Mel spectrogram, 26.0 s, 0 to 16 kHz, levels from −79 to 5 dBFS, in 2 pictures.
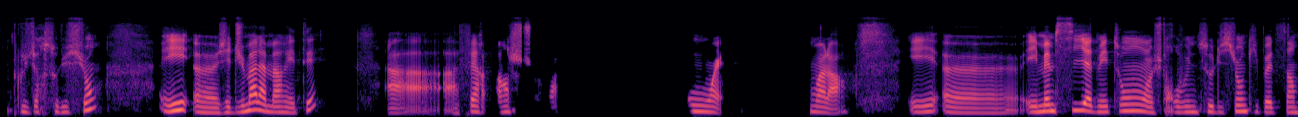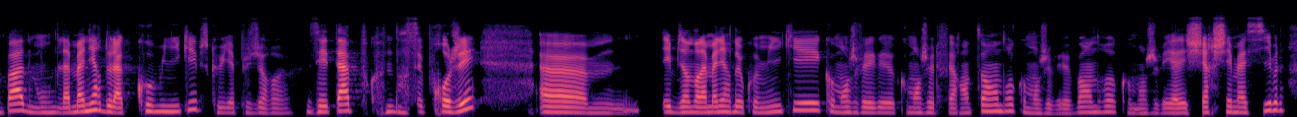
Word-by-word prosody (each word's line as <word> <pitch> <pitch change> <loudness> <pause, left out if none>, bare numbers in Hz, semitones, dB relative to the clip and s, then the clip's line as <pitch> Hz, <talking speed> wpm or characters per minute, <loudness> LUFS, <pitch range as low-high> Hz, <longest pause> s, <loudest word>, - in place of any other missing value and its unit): plusieurs 175 -1 -5
solutions 180 - -2 0.6
et, 210 +4 +6
heu, 160 -3 0
j'ai 160 +3 -1
du 170 +4 -1
mal 230 +2 +5
à 210 - +6
m'arrêter, 170 - -2 0.7
à 480 0 -3
à - - -13
faire - - -1
un - - -2
choix. - - -6 1.3
Ouais, 185 -3 -1 0.9
voilà. - - +1 0.6
Et, 175 +3 -2
heu, 145 -3 -4
et 175 +1 +2
même 195 +2 +6
si, 225 +2 +1
admettons, 195 +1 +2
heu, - - -4
je - - -5
trouve 170 0 -6
une 170 -1 -5
solution, 180 +2 -2
qui 185 - -10
peut 165 - -2
être 160 - -1
sympa, 165 +7 +4
de 180 - -7
mon 160 +1 -7
de 160 - -8
la 155 0 +3
manière 195 +7 +5
de 185 - +1
la 150 -2 +8
communiquer. 185 +8 -2
Puisqu'il 155 -8 -8
y 150 - -3
plusieurs, 150 -1 -8
heu, 140 -1 -11 0.3
étapes, 200 +3 +5
comme 180 - -8
dans 170 -2 -7
ce 185 +4 -7
projet, 190 - +4 0.6
hem, 155 -5 +3 0.4
et 175 0 +2
bien, 165 +1 +1
dans 165 - +3
la 160 - +6
manière 170 +1 +4
de 170 -1 0
communiquer. 190 +9 -1
Comment 170 -2 -5
je 155 - -5
vais 155 -1 -2
q 160 - -6
heu, 155 -1 -3
comment 155 0 -7
je 155 - -4
vais - - -3
le - - -15
faire 145 0 -6
entendre? 195 +6 -1
Comment 145 -6 -10
je 140 0 -7
vais 130 0 -14
le 130 - -7
vendre? 165 +3 -4
Comment 140 -1 -12
je 140 0 -3
vais 145 +1 -5
aller 145 +1 +1
chercher 160 +4 +4
ma 160 -1 +1
cible? 220 +7 -2
170 Hz, 185 wpm, -26 LUFS, 155-195 Hz, 1.3 s, la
